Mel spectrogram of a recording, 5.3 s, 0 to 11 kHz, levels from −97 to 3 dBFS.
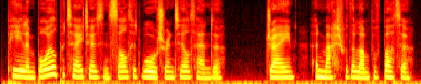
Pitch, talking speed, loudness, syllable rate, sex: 195 Hz, 195 wpm, -18 LUFS, 5.5 syllables/s, female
